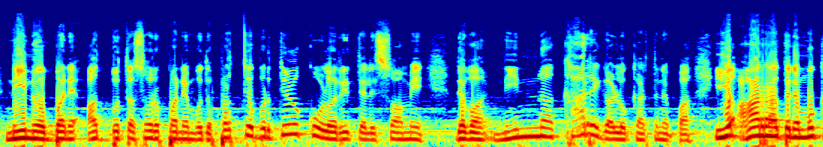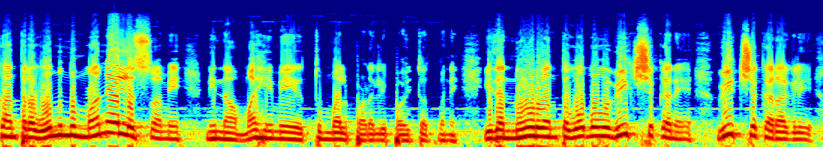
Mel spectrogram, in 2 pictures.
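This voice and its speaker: A middle-aged male pastor from India delivers a fervent sermon and prayer. His voice sits high for a man but has a soft, mellow tone, and he exhorts in repeated, building phrases. Music plays underneath as he speaks into a handheld mic. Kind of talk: sermon and prayer in a church service. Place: dark studio stage with coloured lighting. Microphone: handheld microphone held at chest to mouth.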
